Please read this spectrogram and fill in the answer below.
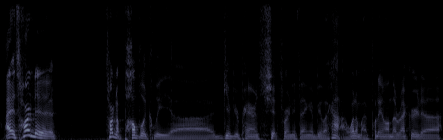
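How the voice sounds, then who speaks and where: A man's voice: lowish voice, animated, a little fast. A man chatting casually on a comedy podcast, hesitant and rambling, often backtracking on what he says.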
